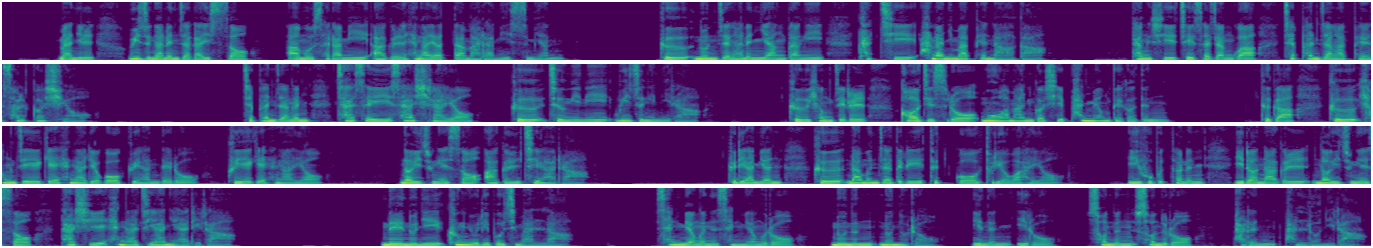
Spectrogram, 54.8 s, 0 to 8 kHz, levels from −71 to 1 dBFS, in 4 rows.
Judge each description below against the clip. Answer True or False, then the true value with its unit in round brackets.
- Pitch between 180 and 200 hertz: True (185 Hz)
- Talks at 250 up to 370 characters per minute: False (225 characters per minute)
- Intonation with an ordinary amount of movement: True (3.2 semitones)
